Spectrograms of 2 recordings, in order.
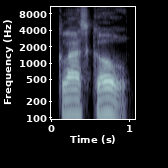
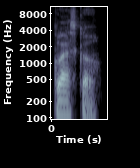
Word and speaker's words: Glasgow: It's probably all this MIDI that they just glass gold. Oh, okay. I've been I was saying it wrong. I'm glad you said that. Glasgow. Glasgow.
